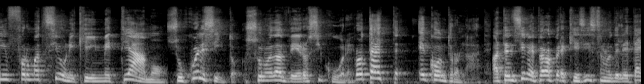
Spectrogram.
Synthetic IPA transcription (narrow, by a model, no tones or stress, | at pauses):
iɱformat̪sːjoːnik̟eimːet̪ːjaːmosukwelsiːt̪osoːnod̪avːeːɾosikṵːɾḛpɾot̪ɛt̪ːeekːont̪ɾo̰lːa̰ːt̪e̥at̪ːensjoːnepeɾɔpːerk̟ːeːzist̪onod̪elːet̪ɛ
